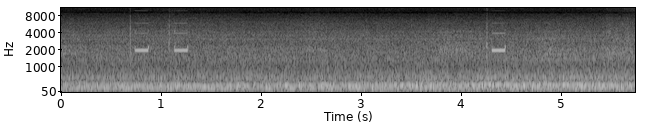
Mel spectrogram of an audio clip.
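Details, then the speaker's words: Mitsubishi ductless mini split heat pump, call was no heat/not responding; now heating on high fan speed, drawing 10 amps; steady airy fan rush over even hum with a few short beeps, no rattles or surging, running normally. "10 amps so she's running she's running on high for sure"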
